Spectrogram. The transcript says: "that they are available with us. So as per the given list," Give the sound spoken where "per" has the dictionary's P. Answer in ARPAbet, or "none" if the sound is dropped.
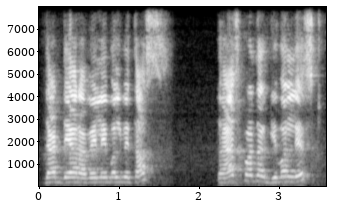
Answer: F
